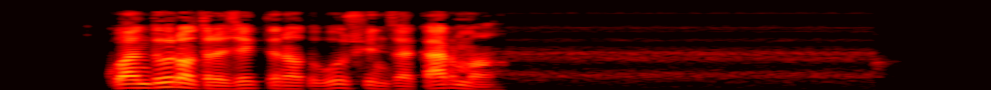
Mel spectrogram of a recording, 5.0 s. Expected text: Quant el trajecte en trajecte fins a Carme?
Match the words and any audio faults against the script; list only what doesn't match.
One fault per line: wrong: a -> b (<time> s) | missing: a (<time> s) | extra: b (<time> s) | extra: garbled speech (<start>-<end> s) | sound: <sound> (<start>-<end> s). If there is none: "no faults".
extra: dura (0.8 s)
wrong: trajecte -> autobús (1.5 s)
